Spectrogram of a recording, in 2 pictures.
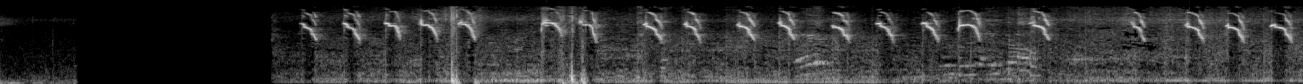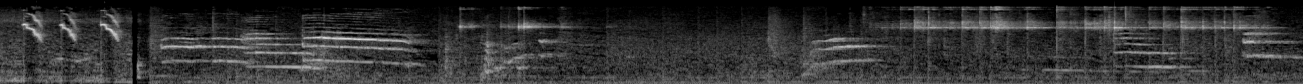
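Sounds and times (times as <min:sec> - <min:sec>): baby chicks peeping: 0:02.8 - 0:14.4.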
